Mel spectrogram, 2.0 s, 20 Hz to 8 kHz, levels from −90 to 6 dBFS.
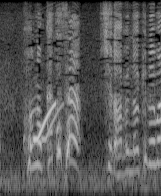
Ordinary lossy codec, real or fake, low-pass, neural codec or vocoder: none; real; none; none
